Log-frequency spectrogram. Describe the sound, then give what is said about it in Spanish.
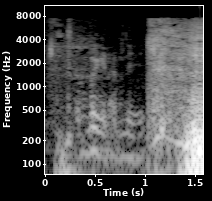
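A person who has fallen asleep during a radio show snoring on air: a low murmur gives way to a harsh, rasping inhale that swells louder toward the end, one rough snorting breath. “Son ronquidos, sí.”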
